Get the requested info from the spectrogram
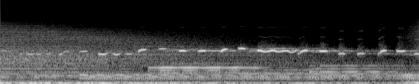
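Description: Electronic dance track in a breakdown: a whistled melody with quick warbling runs over sustained synth chords and a steady deep bass, with the drums dropped out.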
